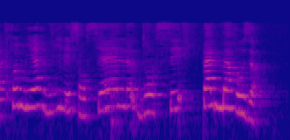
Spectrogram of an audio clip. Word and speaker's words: Palmarosa: Alors, la première huile essentielle, donc c'est Palmarosa. Palmarosa, comme ça se prononce.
